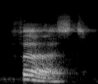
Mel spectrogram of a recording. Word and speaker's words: first: But in the second word, first, sometimes in British English they say first, right? Yes. So the R is silent. You cannot hear the R.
